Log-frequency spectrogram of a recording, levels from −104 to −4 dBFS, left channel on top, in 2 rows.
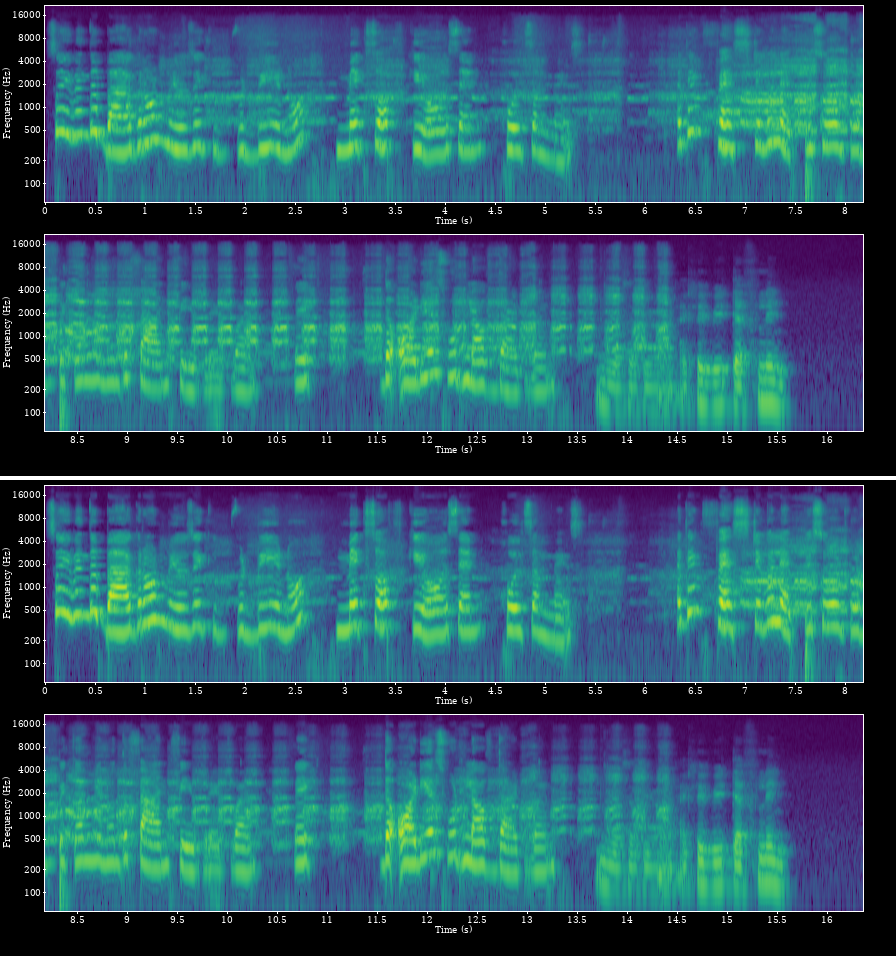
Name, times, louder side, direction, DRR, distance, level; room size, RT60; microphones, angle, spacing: voice 1, 0.1-2.6 2.9-5.3 6.3-10.3 10.7-10.8 11.5-13.3 14.3-14.4, right 3 dB, 80° right, 1.0 m, -29 dB
sound 1, 0.8-14.5, left 4 dB, 25° left, 0.8 m, -38 dB
voice 2, 13.7-15.6, equal, 15° right, 1.0 m, -38 dB
10.0 x 3.6 x 4.2 m
head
